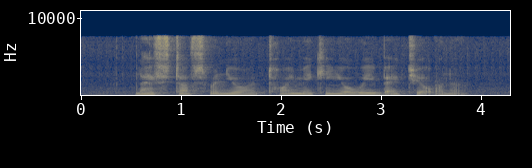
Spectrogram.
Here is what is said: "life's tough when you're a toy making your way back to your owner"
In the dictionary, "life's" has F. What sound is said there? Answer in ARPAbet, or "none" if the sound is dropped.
F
